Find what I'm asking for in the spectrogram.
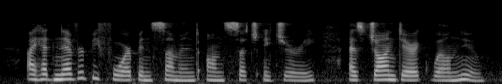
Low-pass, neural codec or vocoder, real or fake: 7.2 kHz; none; real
